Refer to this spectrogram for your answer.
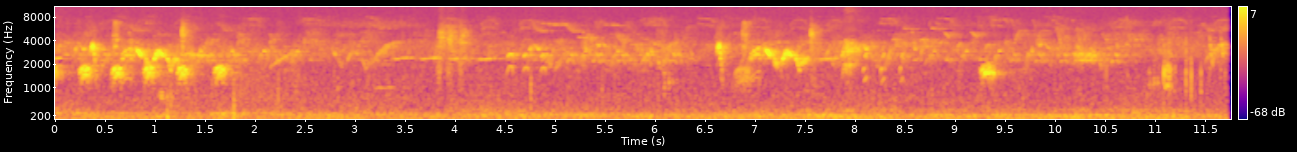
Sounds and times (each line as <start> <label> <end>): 0.0 birds 11.7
